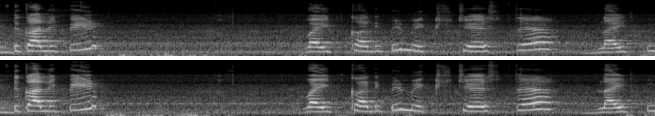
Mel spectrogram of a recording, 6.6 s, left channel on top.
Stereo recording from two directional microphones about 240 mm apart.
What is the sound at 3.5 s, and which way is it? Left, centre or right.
A child's voice, centre.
